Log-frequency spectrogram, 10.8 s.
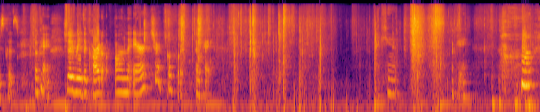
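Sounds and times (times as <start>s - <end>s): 
speech: 0.0s - 4.4s, 7.8s - 8.1s, 9.2s - 10.8s
gift wrapping paper crinkling and rustling: 3.1s - 9.3s.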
